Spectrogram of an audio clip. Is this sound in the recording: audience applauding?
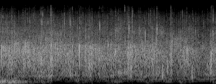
yes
